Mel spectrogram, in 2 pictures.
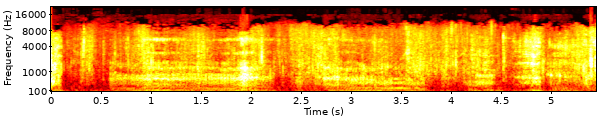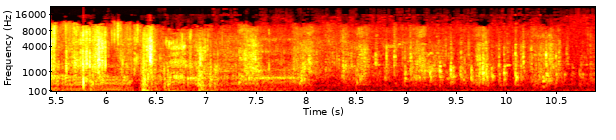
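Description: A chained dog of a fierce-looking breed growls and snarls loudly and continuously, rough rumbling rising and falling close by for the whole stretch.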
